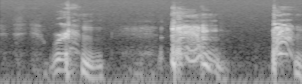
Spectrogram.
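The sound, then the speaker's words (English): A person coughing, a few harsh, voiced bursts separated by short quiet gaps, fairly soft overall with no words spoken. “that cough that has been keeping me from recording has come back”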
